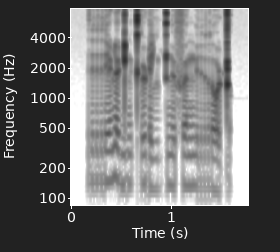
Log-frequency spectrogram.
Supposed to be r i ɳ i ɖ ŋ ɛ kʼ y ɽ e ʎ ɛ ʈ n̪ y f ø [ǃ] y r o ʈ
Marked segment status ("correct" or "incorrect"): incorrect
